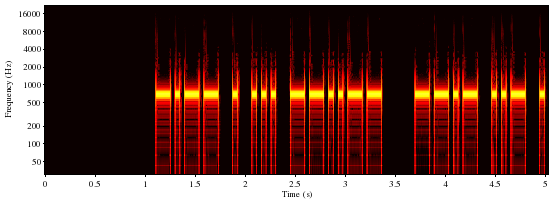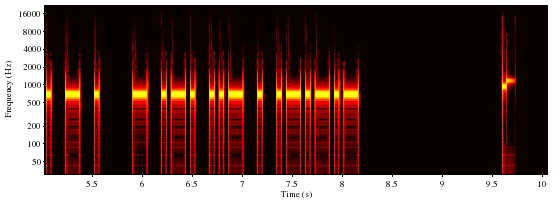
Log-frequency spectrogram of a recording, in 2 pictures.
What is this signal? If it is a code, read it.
Morse code, heard as a keyed tone, about 25 wpm, 700 Hz. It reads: YES, QUITE TRUE.
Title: Sentences from Top 700 Words 25wpm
